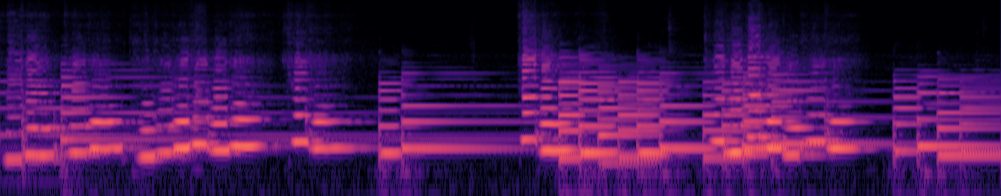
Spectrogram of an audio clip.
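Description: Grand piano and soprano saxophone playing improvised contemporary jazz: quick runs of notes in the first three seconds, a note left to die away for about a second, then a busier passage from about five seconds in.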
